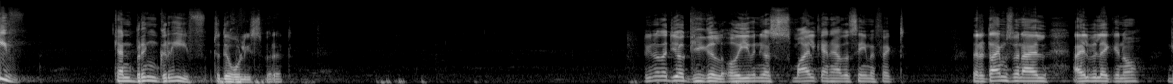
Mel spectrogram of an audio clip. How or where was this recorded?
large echoing room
